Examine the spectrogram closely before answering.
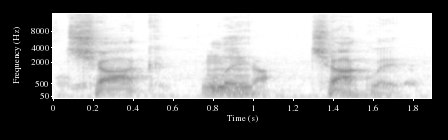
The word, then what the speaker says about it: chocolate: A lot of people will make it like a 3-syllable word, but it's just 2 syllables. It's chocolate.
